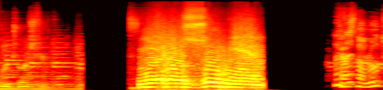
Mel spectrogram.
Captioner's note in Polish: zmodulowany głos z offu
